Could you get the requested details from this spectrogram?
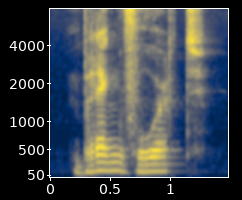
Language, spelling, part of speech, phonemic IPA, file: Dutch, breng voort, verb, /ˈbrɛŋ ˈvort/, Nl-breng voort.ogg
- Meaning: inflection of voortbrengen: 1. first-person singular present indicative 2. second-person singular present indicative 3. imperative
